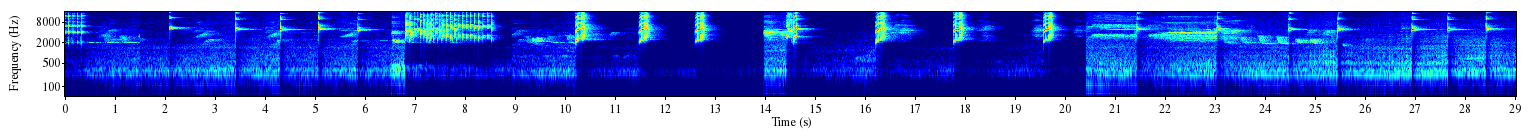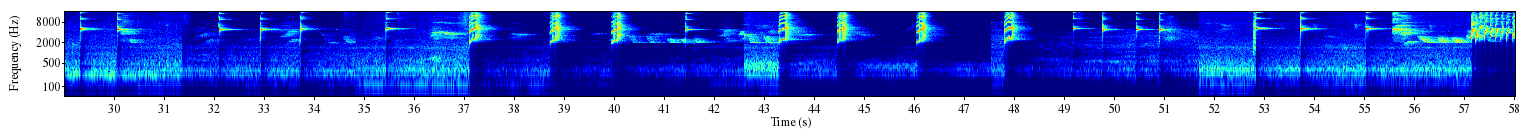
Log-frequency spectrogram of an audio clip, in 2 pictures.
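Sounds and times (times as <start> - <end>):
bird shrill chirps: 2.1 - 11.9, 14.0 - 15.0, 19.5 - 25.9, 47.8 - 48.3, 55.0 - 58.0
soft bird chattering: 54.9 - 58.0.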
